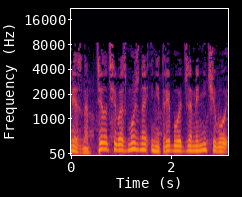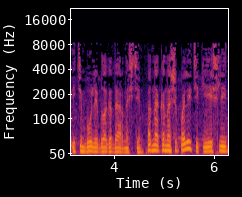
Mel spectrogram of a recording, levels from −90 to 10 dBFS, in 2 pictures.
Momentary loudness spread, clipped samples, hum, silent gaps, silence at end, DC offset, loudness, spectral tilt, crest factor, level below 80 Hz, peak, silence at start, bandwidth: 4 LU; under 0.1%; none; none; 0 s; 0.1%; -19 LUFS; -6.5 dB/octave; 12 dB; -46 dBFS; -6 dBFS; 0 s; 8.8 kHz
